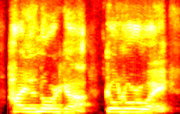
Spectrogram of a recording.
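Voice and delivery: cheering in a put-on Norwegian accent. Shown as a demonstration. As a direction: show off a playful Norwegian accent. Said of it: "I'm saying it in a Norwegian accent".

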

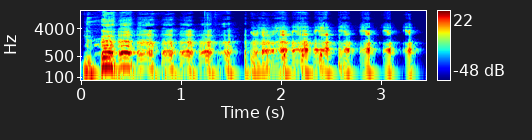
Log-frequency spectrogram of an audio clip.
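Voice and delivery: punchline delivered as laughter takes over; can't hold it in; laughing. Real, not acted. Comedian cracking up at his own punchline, laughing.

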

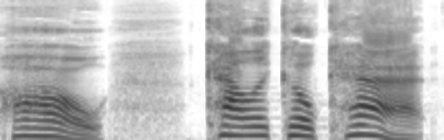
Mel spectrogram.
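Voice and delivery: high, loud, drawn-out cooing; hammed-up high receptionist voice; cat lady receptionist.

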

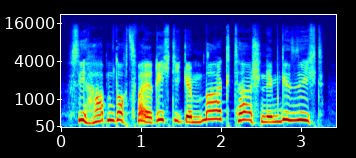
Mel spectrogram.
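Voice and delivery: very high, loud squeaky protest; plaintive mouse. A narrator's reading. Mouse excuses itself to lieber Herr Dauerspeck, whining.

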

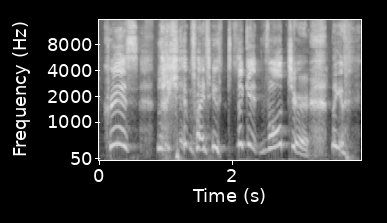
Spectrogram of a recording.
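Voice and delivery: put-on high-pitched child showing off a toy; very high, eager kid voice; excited little kid. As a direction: imitate a small boy demanding attention. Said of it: "He's like".

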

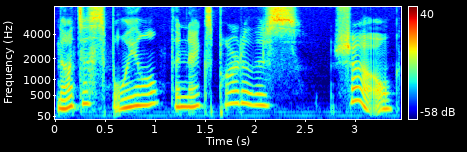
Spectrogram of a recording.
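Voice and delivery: slow teasing whisper. Real, not acted. To the listeners, hinting at the next part in a slow whisper. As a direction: lean in and whisper the tease. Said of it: "whispering a teaser".

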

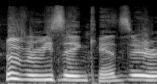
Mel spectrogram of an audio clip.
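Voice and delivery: laughing outraged shout. Real, not acted. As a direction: shout it in amused disbelief. Outraged joke after laughing.

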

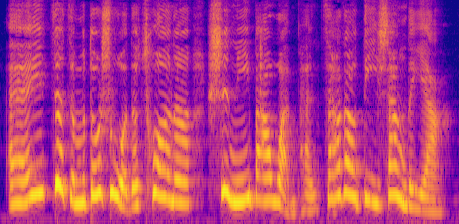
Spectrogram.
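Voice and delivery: high, loud protest; indignant retort. A narrator's reading. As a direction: argue straight back. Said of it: "跳跳立刻反驳".

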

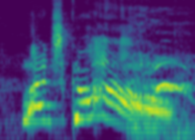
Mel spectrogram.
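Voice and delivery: very high, squeaky put-on rallying cry; cartoonishly high hero catchphrase; trying out a voice. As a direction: push it way up into a silly falsetto. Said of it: "I'm gonna use that voice".

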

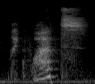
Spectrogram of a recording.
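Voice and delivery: breathy disbelieving what; incredulous whisper. Real, not acted. Incredulous at tax.

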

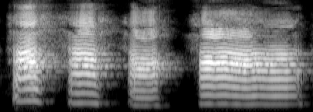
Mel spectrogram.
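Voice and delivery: loud, hammed-up group laugh; a stagey ha ha ha ha; a chorus of wishers laughing at the chameleon; mock laughter. A narrator's reading. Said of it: "All of the wishers laughed".

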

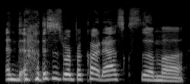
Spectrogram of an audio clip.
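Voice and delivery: ordinary talk, nothing marked

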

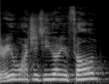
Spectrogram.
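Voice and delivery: high-pitched nosy question; snitching brother, imitated. Brother catches him watching on phone, high mocking imitation. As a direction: mimic a prying brother. Snooping brother voiced in story.

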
